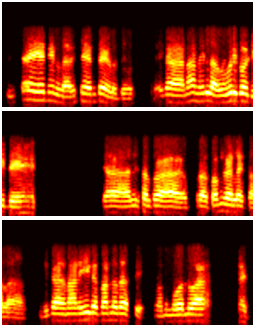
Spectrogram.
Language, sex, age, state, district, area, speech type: Kannada, male, 30-45, Karnataka, Udupi, rural, conversation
